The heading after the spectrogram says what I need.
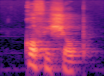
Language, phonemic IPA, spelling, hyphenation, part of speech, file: Dutch, /ˈkɔ.fiˌʃɔp/, coffeeshop, cof‧fee‧shop, noun, Nl-coffeeshop.ogg
- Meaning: an establishment that sells cannabis products and often also non-alcoholic refreshments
